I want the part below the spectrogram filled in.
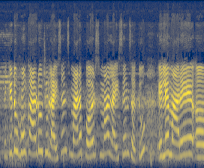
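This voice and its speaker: A young Gujarati woman with a Gujarati accent recounting what happened to her, talking in a hurried way with frequent restarts. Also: very high-pitched. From Gujarat, India. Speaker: interviewee recounting an incident. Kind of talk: personal account to a reporter. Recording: tinny phone-like audio.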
